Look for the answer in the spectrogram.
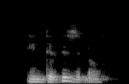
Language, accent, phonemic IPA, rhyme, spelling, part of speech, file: English, Southern England, /ˌɪndɪˈvɪzɪbəl/, -ɪzɪbəl, indivisible, adjective / noun, LL-Q1860 (eng)-indivisible.wav
- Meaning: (adjective) 1. Incapable of being divided; atomic 2. Incapable of being divided by a specific integer without leaving a remainder; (noun) That which cannot be divided or split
